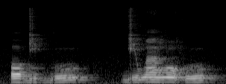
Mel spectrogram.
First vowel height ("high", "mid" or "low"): mid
